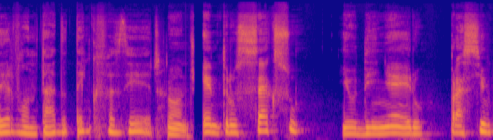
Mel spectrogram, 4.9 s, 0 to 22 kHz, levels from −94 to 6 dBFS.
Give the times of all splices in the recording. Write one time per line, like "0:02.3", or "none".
0:01.9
